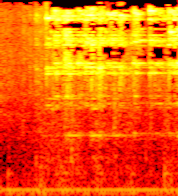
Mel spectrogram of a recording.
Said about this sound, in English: There's two bells. They sent me two bloody bells. Two bells. Yeah, so we can all ring them. Where's your bag? You've got jingle bells,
